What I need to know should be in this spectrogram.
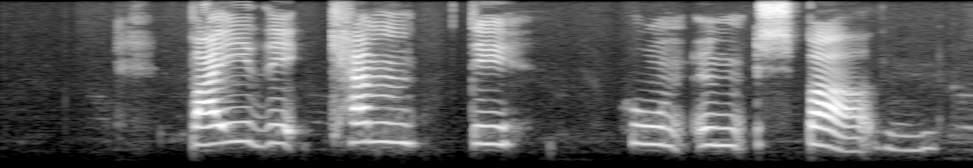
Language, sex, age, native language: Icelandic, male, 9, Icelandic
